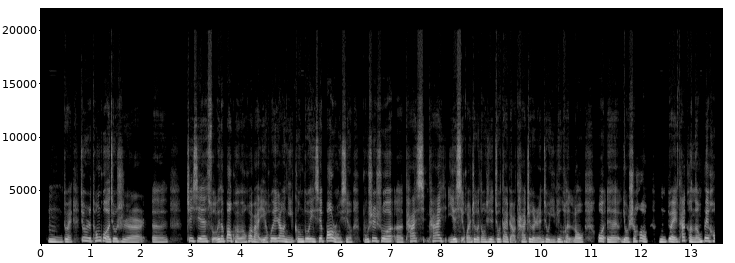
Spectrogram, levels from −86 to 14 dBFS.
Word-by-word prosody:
嗯， 200 -4 +1
对， 200 -1 -1 0.2
就 285 - -3
是 250 - 0
通 280 +5 -4
过 270 -7 +1
就 230 +3 +2
是 180 -5 -4
呃， 180 0 -6 0.3
这 255 - -3
些 230 0 +2
所 225 - -3
谓 210 - +5
的 230 - +3
爆 275 +4 0
款 210 -8 -1
文 165 +2 -3
化 245 - -1
吧， 205 -5 0
也 185 -2 0
会 240 +6 +3
让 240 -2 +2
你 185 - -3
更 220 0 +4
多 230 +1 +4
一 225 - +4
些 245 +4 +1
包 275 +4 +1
容 190 -9 0
性， 175 +1 -3 0.2
不 195 - -2
是 255 +5 -1
说， 235 -1 +1
呃， 180 -6 -6
他 240 +8 -4
喜 235 - -2
他 255 +3 -3
也 210 -4 +2
喜 215 - +1
欢 180 +1 -2
这 210 - +4
个 190 - +2
东 195 0 0
西， 200 +1 +3
就 205 +2 +3
代 210 0 0
表 190 - -5
他 200 - -2
这 200 +2 +2
个 190 - +3
人 170 +1 -3
就 195 +1 +2
一 170 -2 -3
定 205 +3 +4
很 190 -4 -2
low。 175 +3 -1 0.2
我 250 -1 +3
呃， 185 -1 +1
有 195 -4 +2
时 230 +7 0
候 225 -2 -1 0.2
嗯， 200 -1 +4
对， 205 -4 +5
它 290 +9 -2
可 225 -8 +2
能 185 +3 +2
背 265 +1 +2
后 250 +1 -5
210 Hz, 310 characters per minute, -24 LUFS, 185-235 Hz, 0.3 s, 谓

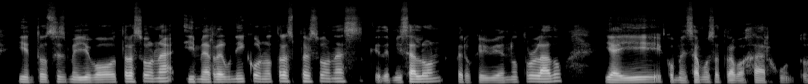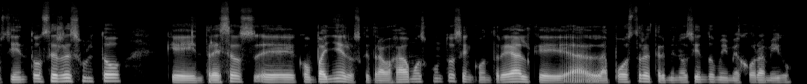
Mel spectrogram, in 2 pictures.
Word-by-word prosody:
Y 120 -1 0
entonces 115 +2 -3
me 110 -2 -1
llevó 110 +1 +3
a - - +3
otra 135 +3 +2
zona, 145 +2 +2
y 120 - -3
me 115 -1 +2
reuní 120 +3 +1
con 135 -3 -1
otras 135 +2 +1
personas, 140 +2 -2
que - - -9
de 90 - -4
mi 105 0 -5
salón, 130 +6 +4
pero 100 -3 -5
que 100 - -6
vivía 100 +1 -2
en 110 - -10
otro 135 +5 -2
lado, 135 +5 +5 0.4
y 110 - +1
ahí 105 +2 +3
comenzamos 105 +1 -2
a - - -3
trabajar 95 0 -1
juntos. - - -16
Y 110 - +1
entonces 140 +5 +1
resultó, 155 +1 +2 0.4
que 100 -2 +2
entre 95 +2 +1
esos, 135 +4 0
eh, 110 -1 +2
compañeros 120 +4 +1
que 105 - -9
trabajábamos 115 +7 0
juntos, 145 +1 -7
encontré 110 0 0
al 125 -3 +5
que 95 -2 0
a - - +1
la - - 0
postre, 120 +4 0
terminó 100 +1 -5
siendo 115 +1 -4
mi 105 -1 -5
mejor 100 +3 -5
amigo. 100 +1 -5
115 Hz, 190 wpm, -25 LUFS, 105-135 Hz, 0.4 s, lado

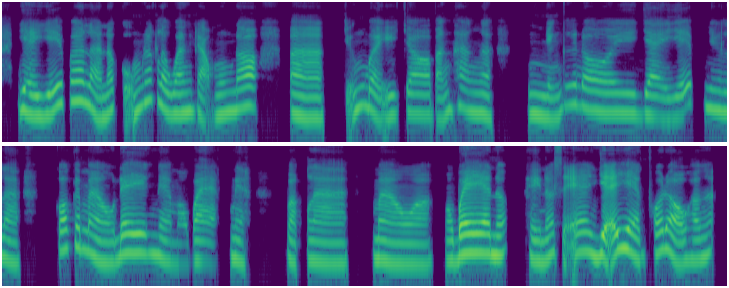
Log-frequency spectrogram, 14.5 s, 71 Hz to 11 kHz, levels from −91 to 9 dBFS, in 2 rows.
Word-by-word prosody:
giày 200 -5 +1
dép 240 +9 +1
á, 315 0 +3
là 255 - 0
nó 205 +5 -1
cũng 225 -1 -5
rất 315 +2 -3
là 255 - +1
quan 205 0 0
trọng 200 -1 -4
luôn 205 +3 -1
đó, 255 +3 +4 0.3
à, 180 -3 +1 0.2
chuẩn 245 +5 -4
bị 195 -5 -3
cho 200 -2 -1
bản 190 +5 -5
thân, 225 -3 -4
à, 195 -2 -2 0.3
ừm, 200 -1 -2
những 180 +1 -4
cái 270 +3 -5
đôi 210 -4 -1
giày 180 -3 -2
dép 190 +10 -3
như 240 -3 -2
là 195 -5 -2 0.4
có 260 +1 +3
cái 290 +2 0
màu 190 -9 0
đen 230 +2 +3
nè, 190 -4 -2
màu 165 -1 -10
bạc 180 -2 -2
nè, 190 -3 -2 0.4
hoặc 180 -4 -4
là 170 -2 -1 0.2
màu, 170 -4 0
à, 165 0 -3
màu 185 0 -2
be 235 +3 +8
nữa 220 0 +4 0.2
thì 185 -2 0
nó 200 +5 0
sẽ 240 +2 0
dễ 225 - +7
dàng 250 -7 +4
phối 235 - +2
đồ 260 -11 +4
hơn 190 +2 -2
á. 230 - -4
205 Hz, 210 wpm, -23 LUFS, 185-235 Hz, 0.4 s, be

